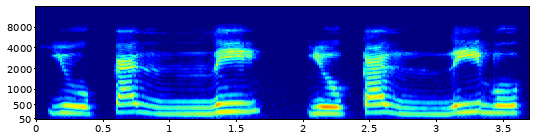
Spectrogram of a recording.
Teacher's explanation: dibaca dengan cara tasdid berarti ditahan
